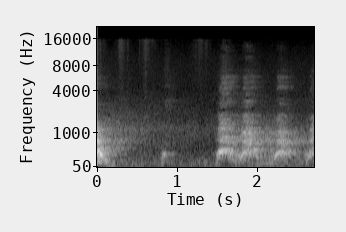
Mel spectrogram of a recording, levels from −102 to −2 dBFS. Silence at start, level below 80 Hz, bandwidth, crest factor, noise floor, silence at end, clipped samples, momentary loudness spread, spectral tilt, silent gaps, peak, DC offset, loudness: 0 s; -68 dBFS; 15.5 kHz; 26 dB; -63 dBFS; 0 s; under 0.1%; 19 LU; -7 dB/octave; none; -10 dBFS; under 0.1%; -37 LUFS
